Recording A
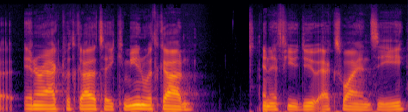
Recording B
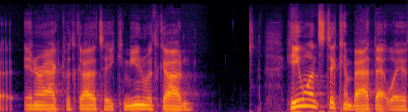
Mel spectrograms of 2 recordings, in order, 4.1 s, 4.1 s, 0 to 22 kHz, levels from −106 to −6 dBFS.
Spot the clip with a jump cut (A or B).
A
